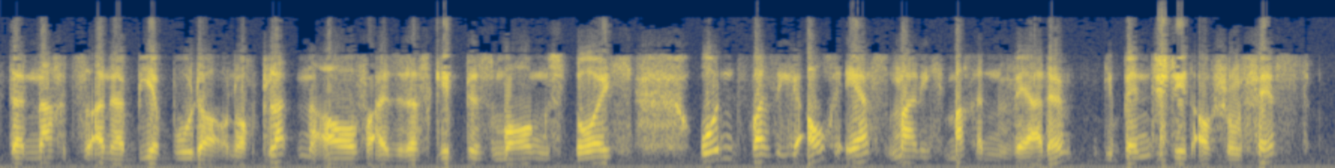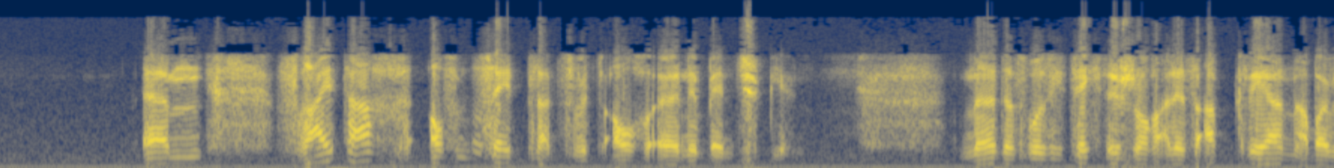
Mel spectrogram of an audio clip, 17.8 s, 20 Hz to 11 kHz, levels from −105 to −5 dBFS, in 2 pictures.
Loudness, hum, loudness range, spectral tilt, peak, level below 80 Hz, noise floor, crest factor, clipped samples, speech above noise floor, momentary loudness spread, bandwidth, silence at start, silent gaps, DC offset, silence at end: -13 LUFS; none; 2 LU; -1.5 dB/octave; 0 dBFS; -52 dBFS; -51 dBFS; 16 dB; under 0.1%; 37 dB; 8 LU; 11 kHz; 0.05 s; none; under 0.1%; 0 s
